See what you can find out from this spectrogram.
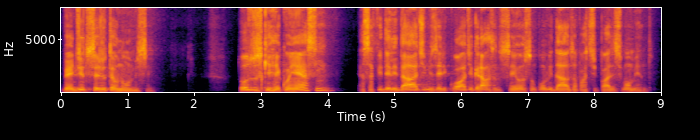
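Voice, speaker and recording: A man's voice: medium pitch, steady tone, a little fast, darkish tone. Man leading communion prayer. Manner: reflective, repeats "Senhor" in prayer. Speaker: church leader at communion. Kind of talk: sermon and spoken prayer.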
